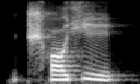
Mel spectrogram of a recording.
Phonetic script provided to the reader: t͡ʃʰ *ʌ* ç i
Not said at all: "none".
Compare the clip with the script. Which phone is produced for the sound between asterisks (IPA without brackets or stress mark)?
ɔ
